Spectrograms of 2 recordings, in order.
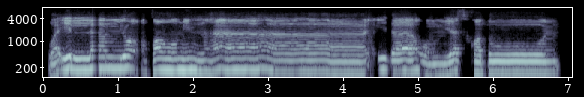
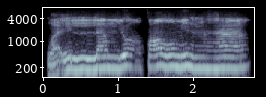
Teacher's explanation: Cara bacaannya dibaca 4 harakat ketika wasal dan diwaqafkan dengan 2 harakat. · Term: mad jaiz munfasil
